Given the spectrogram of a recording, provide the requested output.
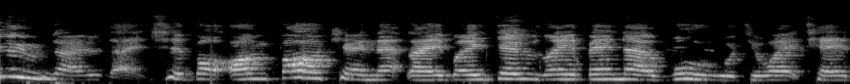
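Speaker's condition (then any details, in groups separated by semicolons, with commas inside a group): Cerebral palsy; slow speech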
